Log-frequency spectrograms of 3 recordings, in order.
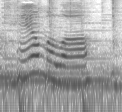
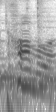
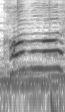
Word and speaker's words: Kamala: you really pronounce cela's name I know I'm pronouncing it wrong I know I am I know I am it's not camela it's not Camala it's not camela it's kamla kamla Harris so there you go it's kamla Kamala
